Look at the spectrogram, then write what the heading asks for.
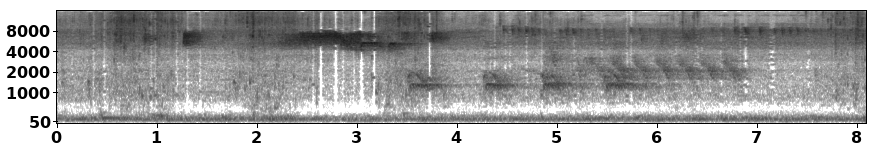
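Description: Swamp nature sounds: a bird calls a quick run of about six harsh notes, about two a second, in the middle, over a steady low hum.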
